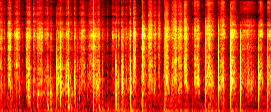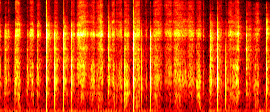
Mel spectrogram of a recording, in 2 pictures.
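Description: The inside of a medium, hollow, empty light wooden bowl, held upright, is scraped and stirred with a wooden stick. It makes a quiet, bright scraping texture with a steady high tonal edge, broken by many short, sharp ticks that die away almost at once. There is no low-end body to the sound.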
